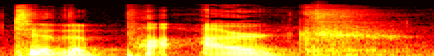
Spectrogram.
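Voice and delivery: usual speaking voice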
